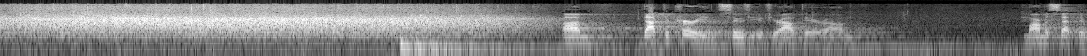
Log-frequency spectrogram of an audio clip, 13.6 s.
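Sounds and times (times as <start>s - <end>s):
audience applause: 0.0s - 7.0s
speech: 7.1s - 10.8s, 12.8s - 13.5s.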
